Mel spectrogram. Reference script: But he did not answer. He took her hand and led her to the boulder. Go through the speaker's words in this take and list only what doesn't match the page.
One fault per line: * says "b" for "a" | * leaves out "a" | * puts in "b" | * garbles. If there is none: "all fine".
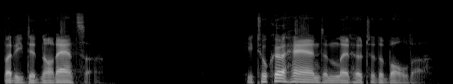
all fine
